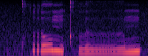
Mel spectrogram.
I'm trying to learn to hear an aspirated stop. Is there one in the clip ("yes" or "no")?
yes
